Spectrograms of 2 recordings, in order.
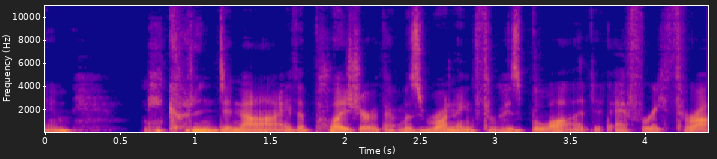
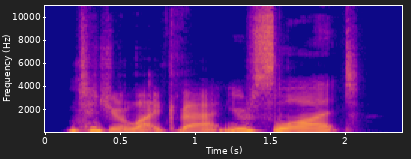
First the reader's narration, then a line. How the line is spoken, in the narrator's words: Boston asked, laughing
